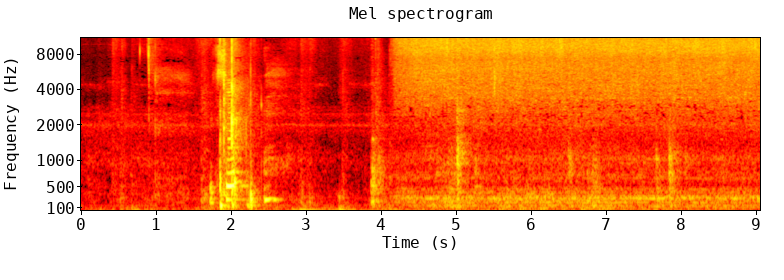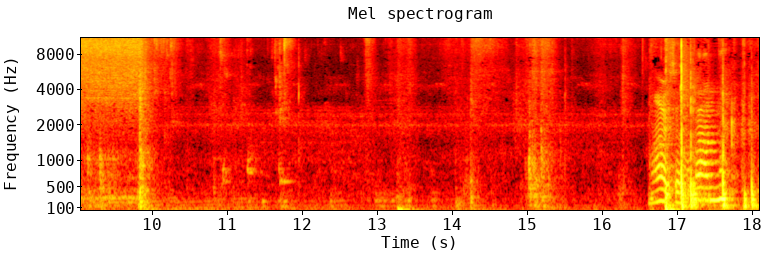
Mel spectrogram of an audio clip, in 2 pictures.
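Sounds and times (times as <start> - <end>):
kitchen tap running: 4.1 - 10.4.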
